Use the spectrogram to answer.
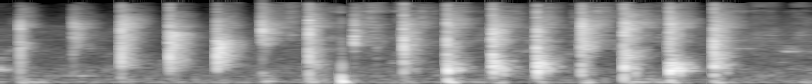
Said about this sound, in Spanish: Bueno, muy político. Un aplauso.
